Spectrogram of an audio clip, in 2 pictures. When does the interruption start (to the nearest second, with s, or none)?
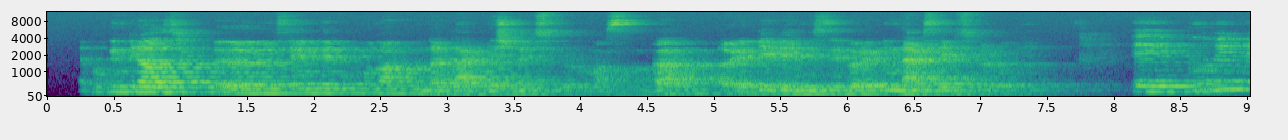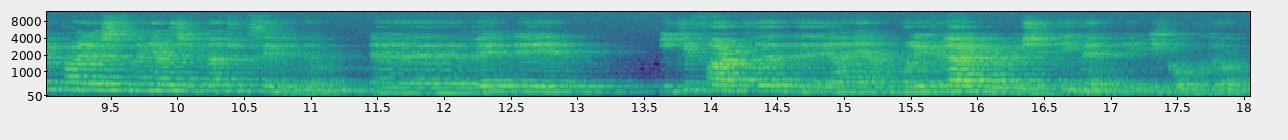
none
